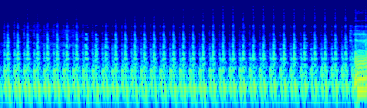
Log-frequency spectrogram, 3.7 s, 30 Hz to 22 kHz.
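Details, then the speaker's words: 1993 C4 Corvette lumbar pump after diaphragm repair with a bicycle inner tube, tested before refitting the seat: quick even chatter about three strokes a second, steady, lumbar inflating; normal lumbar pump operation. "you can try out the button and see if the lumbar pump and you can hear it going"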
